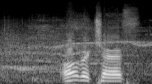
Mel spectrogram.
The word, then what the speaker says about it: Overturf: Overturf is how our great PA announcer, Gus Porman, pronounced it.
